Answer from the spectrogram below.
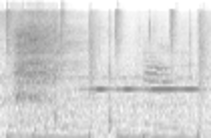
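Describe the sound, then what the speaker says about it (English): A cat meowing in the visual novel game Doki Doki Literature Club, two or three short meows over a steady low background hum, fairly clear and close. "Oh, hey, cat."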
